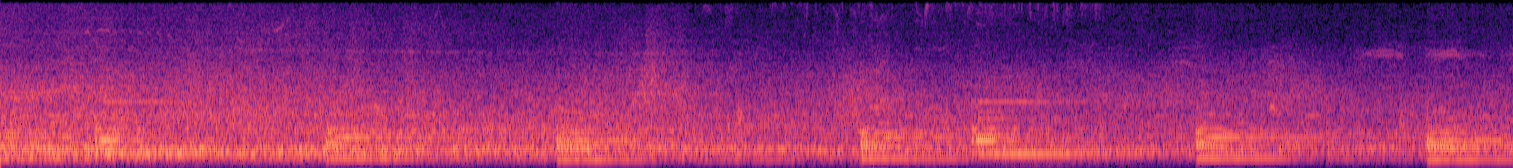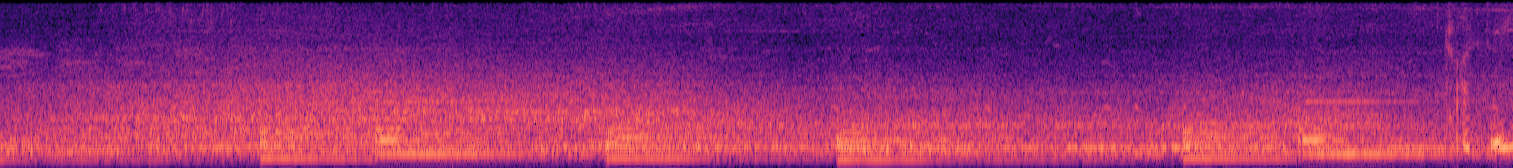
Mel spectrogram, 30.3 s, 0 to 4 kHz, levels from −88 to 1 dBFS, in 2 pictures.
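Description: At 8.02 to 8.13 s the sound jumps forward with no gap, roughly 0.4 s missing and the edges butted together: a skip ahead, where queued audio was discarded to catch up.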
